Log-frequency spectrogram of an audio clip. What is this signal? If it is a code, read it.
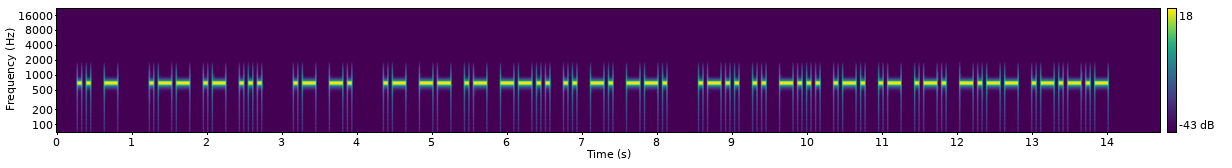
Morse code, heard as a keyed tone, about 20 wpm, 700 Hz. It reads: IT WAS AN AMAZING LIBRARY.
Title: Sentences from Top 1500 Words 20wpm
